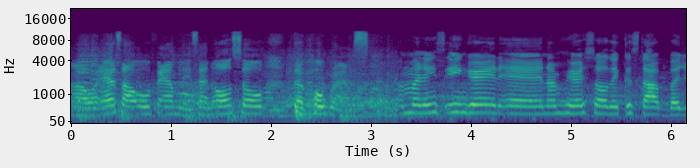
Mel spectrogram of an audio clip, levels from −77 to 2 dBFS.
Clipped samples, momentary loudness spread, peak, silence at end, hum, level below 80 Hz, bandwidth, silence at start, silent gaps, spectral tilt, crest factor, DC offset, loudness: under 0.1%; 6 LU; -8 dBFS; 0 s; none; -56 dBFS; 11 kHz; 0 s; none; -3 dB/octave; 14 dB; under 0.1%; -23 LUFS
